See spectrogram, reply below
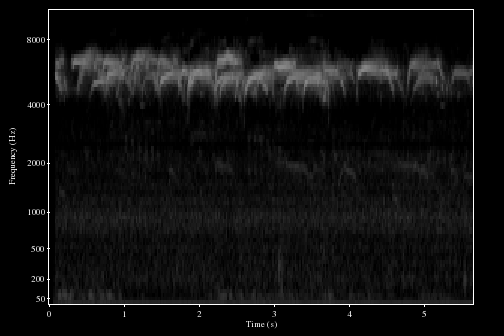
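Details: Common swifts at spring dawn over Tancat de Milia, hunting mosquitoes for their first meal of the day: shrill, buzzy screams, several birds overlapping in a near-continuous high-pitched chorus with brief rising and falling trills.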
